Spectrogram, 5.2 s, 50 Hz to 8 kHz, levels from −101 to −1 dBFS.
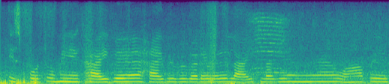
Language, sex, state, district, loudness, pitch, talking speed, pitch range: Hindi, female, Bihar, West Champaran, -16 LUFS, 295 Hz, 185 wpm, 285-300 Hz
